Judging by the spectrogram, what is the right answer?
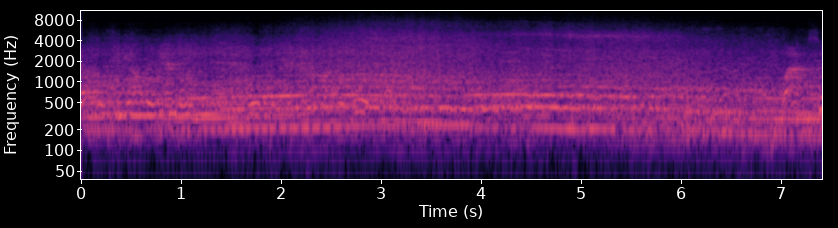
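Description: Race cars circle an oval track at Redwood Acres Raceway in 1989, their engines blending into a loud, continuous drone that holds steady for the whole stretch with no break.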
